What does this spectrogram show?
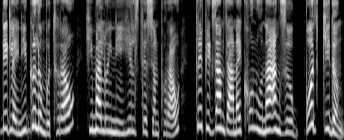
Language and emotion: Bodo, surprised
